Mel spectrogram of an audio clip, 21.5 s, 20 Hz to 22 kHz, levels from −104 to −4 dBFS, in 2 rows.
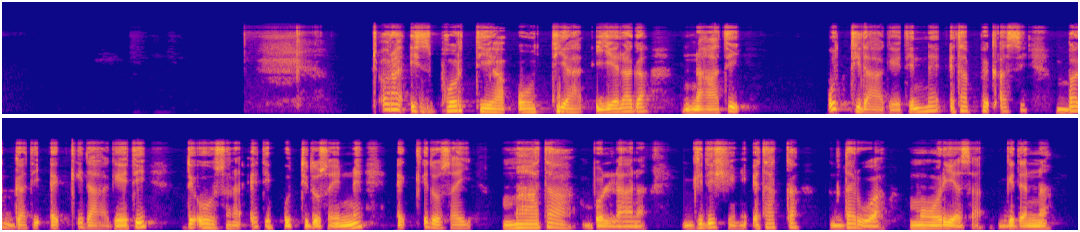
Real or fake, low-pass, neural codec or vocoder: real; 9.9 kHz; none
